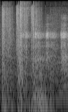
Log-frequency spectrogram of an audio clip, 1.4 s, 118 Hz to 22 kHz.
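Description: Pistol shots in the mobile shooter Standoff 2 crack out in a quick close run of several loud bangs with thumping low ends, packed into under two seconds of game audio.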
